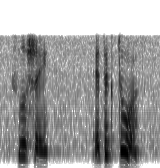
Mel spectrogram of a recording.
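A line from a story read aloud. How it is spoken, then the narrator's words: Quiet question. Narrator (Russian): негромко спросил Настя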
